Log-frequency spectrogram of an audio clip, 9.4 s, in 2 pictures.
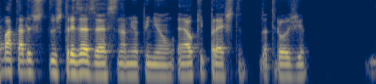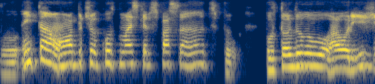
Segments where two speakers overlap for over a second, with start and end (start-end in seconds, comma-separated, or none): none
